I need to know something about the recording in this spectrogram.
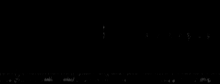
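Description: Near silence, with a quick run of faint pencil scratches on cardstock from about halfway through as a mark is made.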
